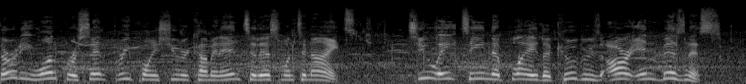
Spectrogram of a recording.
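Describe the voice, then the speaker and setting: An extremely high-pitched man's voice with fairly even intonation over noticeable background noise. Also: moderate pace. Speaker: basketball play-by-play announcer. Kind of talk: live basketball play-by-play call.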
